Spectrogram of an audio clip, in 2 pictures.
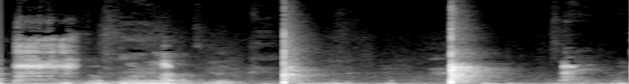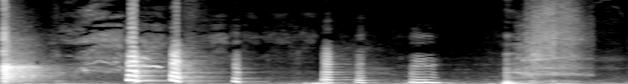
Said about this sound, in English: It's pretty good. The slow clap.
